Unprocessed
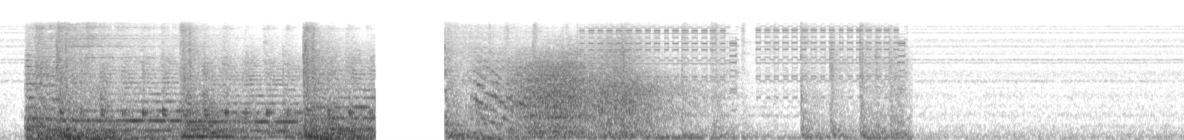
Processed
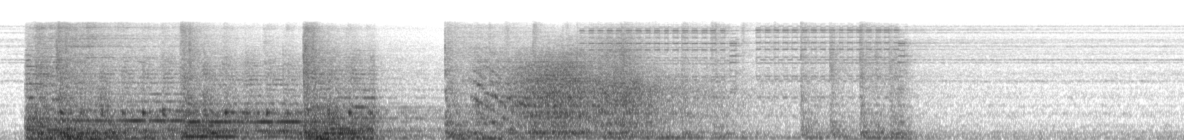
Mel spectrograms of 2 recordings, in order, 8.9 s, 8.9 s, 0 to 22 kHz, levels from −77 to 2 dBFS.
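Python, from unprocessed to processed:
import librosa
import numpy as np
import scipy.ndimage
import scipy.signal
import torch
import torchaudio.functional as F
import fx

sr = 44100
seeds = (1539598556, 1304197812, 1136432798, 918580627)

y = fx.rev_double_slope(x, sr, seeds[0], early_s=0.36, late_s=4.9, knee_db=-19, drr_db=4.5)
y = F.gain(torch.from_numpy(y), 4.0).numpy()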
